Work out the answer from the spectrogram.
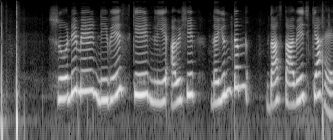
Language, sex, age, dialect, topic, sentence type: Hindi, female, 25-30, Marwari Dhudhari, banking, question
